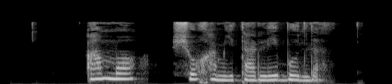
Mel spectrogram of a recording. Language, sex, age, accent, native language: Uzbek, female, 18-24, Navoiy, Uzbek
